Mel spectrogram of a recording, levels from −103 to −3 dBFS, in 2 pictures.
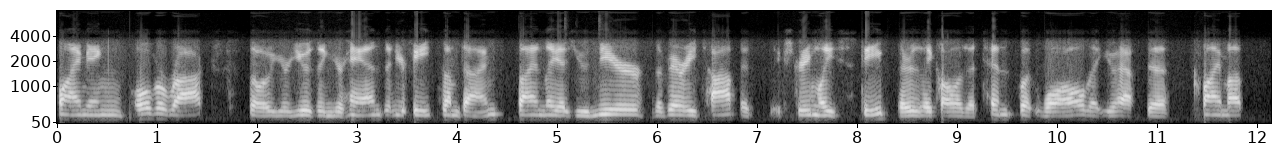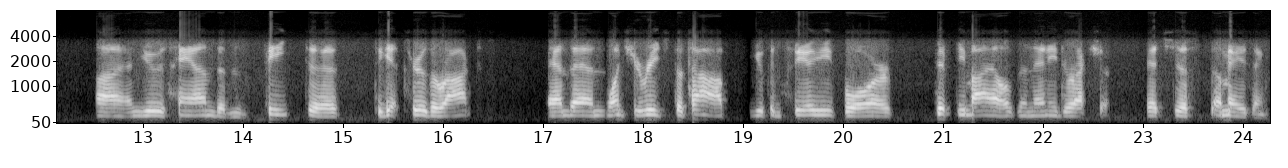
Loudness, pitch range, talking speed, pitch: -18 LUFS, 110-120 Hz, 165 wpm, 115 Hz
